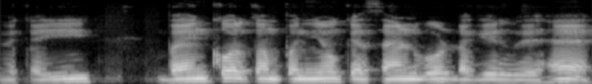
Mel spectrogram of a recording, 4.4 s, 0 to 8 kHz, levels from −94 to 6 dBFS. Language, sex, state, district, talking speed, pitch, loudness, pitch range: Hindi, male, Jharkhand, Ranchi, 120 wpm, 100 Hz, -17 LUFS, 95-110 Hz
